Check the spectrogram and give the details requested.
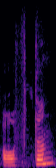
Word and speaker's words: often: Often, que inclusive escreve often, mas fala often. Ele tem uma silent letter.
